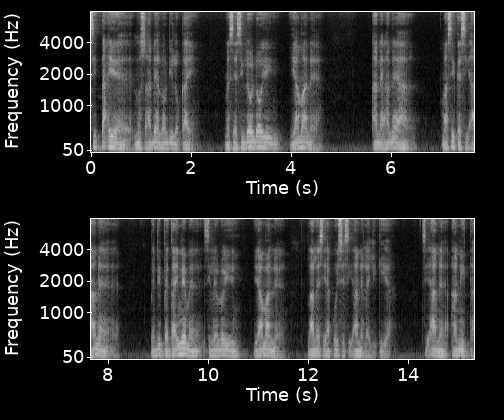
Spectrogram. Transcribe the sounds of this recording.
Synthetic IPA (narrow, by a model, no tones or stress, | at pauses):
sit̪aʔienusaadelodilokaḭ | mesesiloloijamane | aneanea | masikesiʔane | pedipekainemesileuloijamane | lalesiakoisesianelailikia̰ | sianeanit̪a̰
